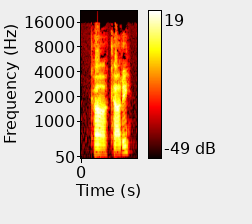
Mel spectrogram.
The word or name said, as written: Cadha Cairidh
